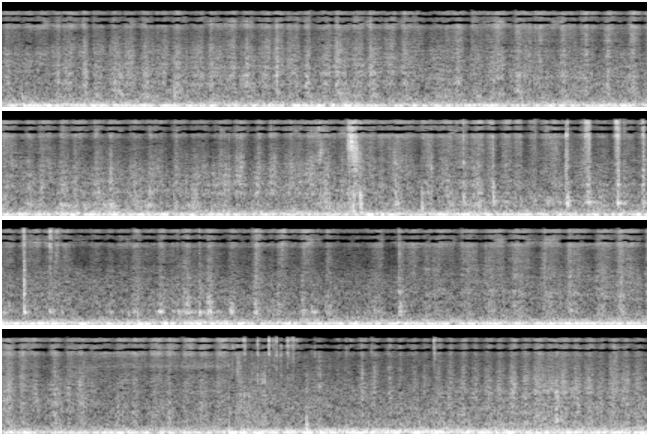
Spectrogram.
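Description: Soft-bristled detailing brush scrubbing soapy car paint and trim: a fast, rough swishing of bristles through foam, with a few sharp ticks around seven to nine seconds in, over a steady low rumble.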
